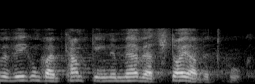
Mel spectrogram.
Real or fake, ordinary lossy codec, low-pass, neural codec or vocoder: fake; AAC, 24 kbps; 5.4 kHz; codec, 16 kHz in and 24 kHz out, 1 kbps, XY-Tokenizer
